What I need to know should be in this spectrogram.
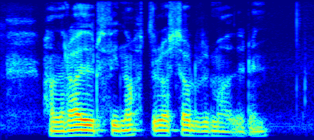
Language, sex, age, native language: Icelandic, male, 12, Polish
